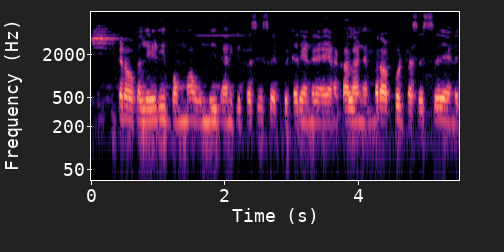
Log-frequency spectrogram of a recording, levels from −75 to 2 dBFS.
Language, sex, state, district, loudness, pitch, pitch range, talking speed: Telugu, male, Andhra Pradesh, Guntur, -21 LUFS, 120 Hz, 115-130 Hz, 175 wpm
